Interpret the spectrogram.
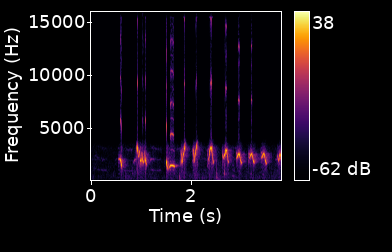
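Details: Greater green leafbird singing, a recording meant to coax a reluctant caged bird: a few varied warbled notes open, then a steady string of short, bright, arched whistles repeated about three times a second.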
